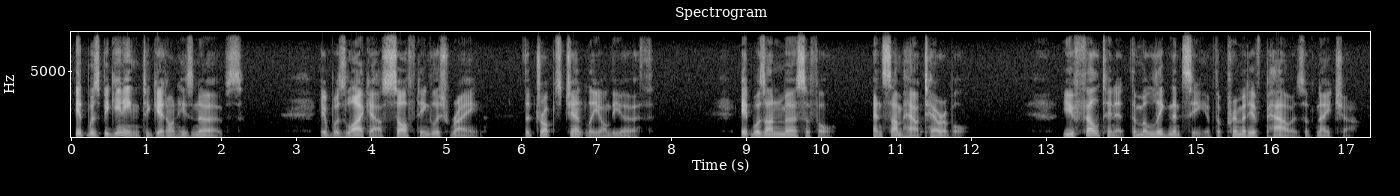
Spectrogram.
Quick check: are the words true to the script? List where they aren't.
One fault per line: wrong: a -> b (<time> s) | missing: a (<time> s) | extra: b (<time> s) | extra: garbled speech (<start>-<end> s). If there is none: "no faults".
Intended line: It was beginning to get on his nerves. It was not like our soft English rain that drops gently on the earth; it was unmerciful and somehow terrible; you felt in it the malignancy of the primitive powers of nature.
missing: not (3.7 s)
